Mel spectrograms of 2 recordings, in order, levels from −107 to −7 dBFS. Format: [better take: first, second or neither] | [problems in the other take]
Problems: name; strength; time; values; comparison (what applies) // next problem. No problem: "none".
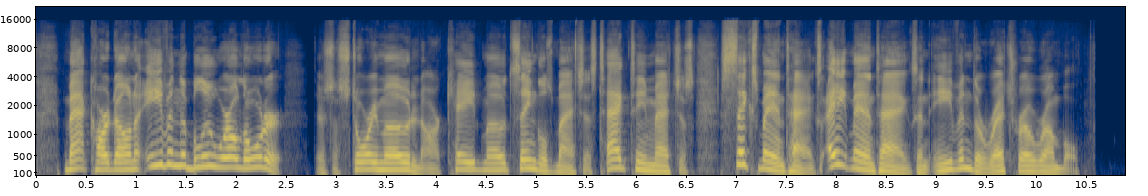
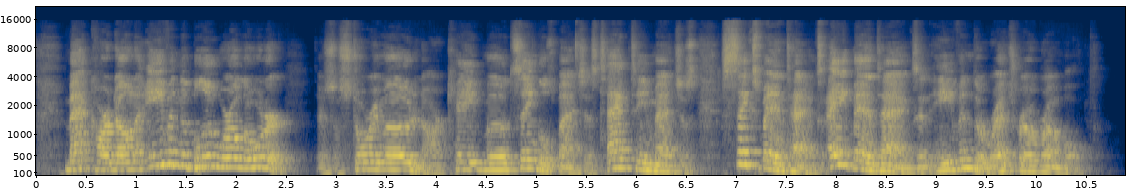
first | room echo; slight; dies away in 0.3 s // off-mic speech; far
